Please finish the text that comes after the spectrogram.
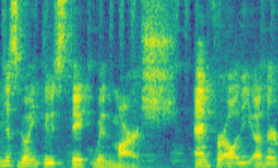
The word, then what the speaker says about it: Marche: I found this Reddit thread and most folks there pronounce it like the word marsh, which is also how I've always pronounced it. However, somebody linked what seems to be a bizarre TV commercial for this game where the name is pronounced mare.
